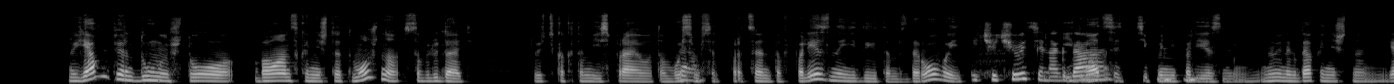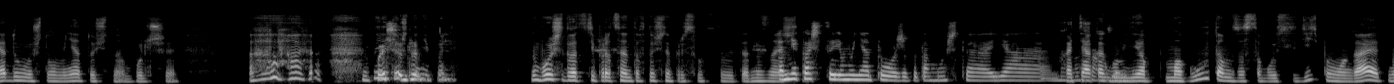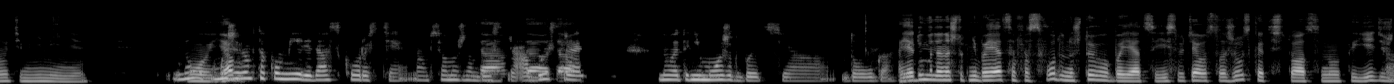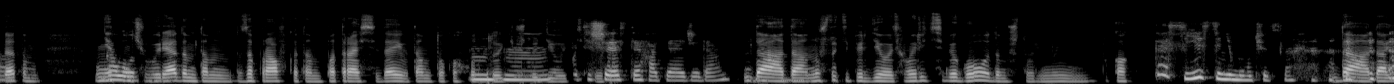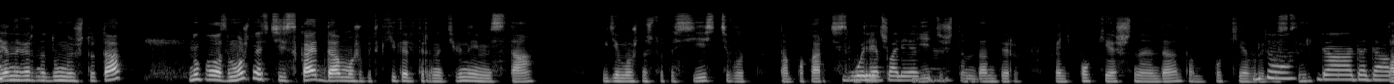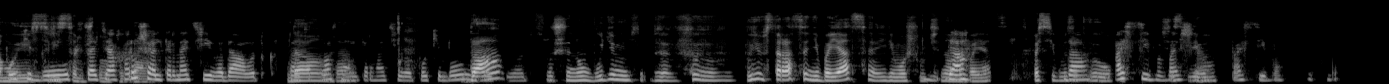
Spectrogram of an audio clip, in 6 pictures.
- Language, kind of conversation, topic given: Russian, unstructured, Почему многие боятся есть фастфуд?
- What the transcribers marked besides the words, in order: other background noise; tapping; laugh; laugh; in English: "Poke Bowl"; lip smack; in English: "Poke Bowl"; unintelligible speech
